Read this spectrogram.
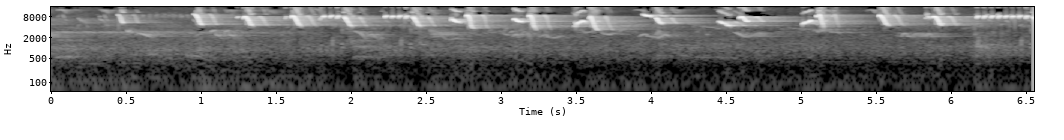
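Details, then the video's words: Argentine saffron finch delivering El peregrino: a lively run of sharp high chirps and slurs, closely spaced, closing with a quick rattling trill. "JILGUERO ARGENTINO - El peregrino"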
